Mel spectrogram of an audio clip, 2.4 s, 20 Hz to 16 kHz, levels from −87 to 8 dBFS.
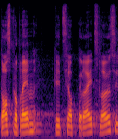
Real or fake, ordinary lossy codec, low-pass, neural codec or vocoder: fake; none; 14.4 kHz; codec, 44.1 kHz, 3.4 kbps, Pupu-Codec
